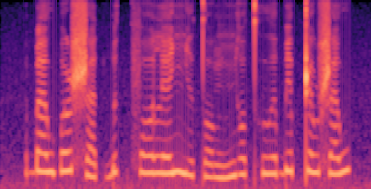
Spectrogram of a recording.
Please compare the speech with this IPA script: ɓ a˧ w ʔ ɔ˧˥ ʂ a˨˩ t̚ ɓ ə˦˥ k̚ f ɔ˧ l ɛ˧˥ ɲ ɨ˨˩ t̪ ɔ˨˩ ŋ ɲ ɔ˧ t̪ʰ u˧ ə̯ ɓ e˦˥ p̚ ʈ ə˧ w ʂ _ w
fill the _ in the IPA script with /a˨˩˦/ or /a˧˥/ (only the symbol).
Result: a˧˥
